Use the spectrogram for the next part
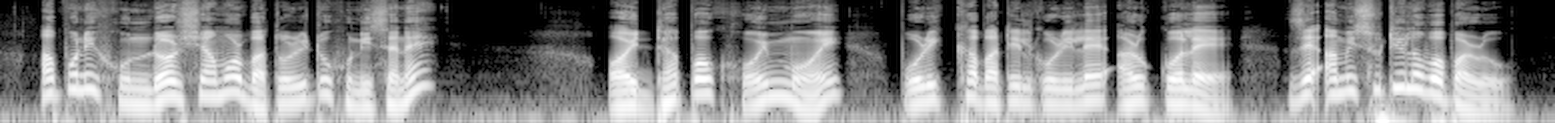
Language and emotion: Assamese, surprised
